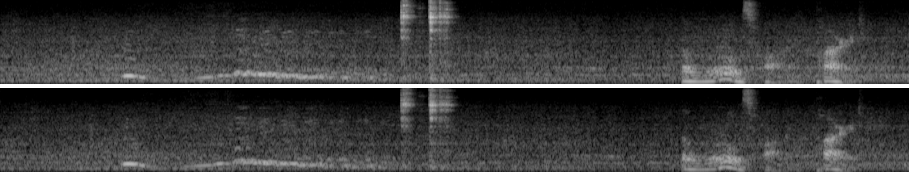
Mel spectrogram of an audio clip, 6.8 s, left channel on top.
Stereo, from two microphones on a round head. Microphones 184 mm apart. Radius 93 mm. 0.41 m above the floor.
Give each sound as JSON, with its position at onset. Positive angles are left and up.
{"t": 0.9, "sound": "laughter", "side_deg": -20, "distance_m": 1.0}
{"t": 3.0, "sound": "a dropped coin", "side_deg": 10, "distance_m": 0.6}
{"t": 5.1, "sound": "a man speaking", "side_deg": -55, "distance_m": 2.5}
